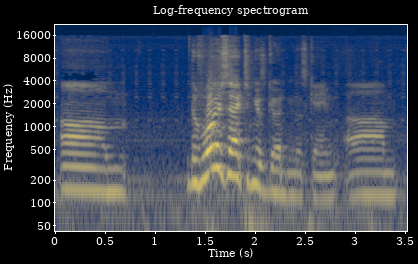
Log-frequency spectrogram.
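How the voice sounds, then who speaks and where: A man's voice: mid-range voice, big pitch swings, a little slow. A man reviewing a video game in casual chat, rambling with many hesitations and casual swearing.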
